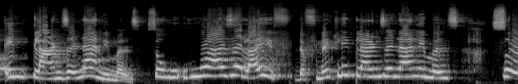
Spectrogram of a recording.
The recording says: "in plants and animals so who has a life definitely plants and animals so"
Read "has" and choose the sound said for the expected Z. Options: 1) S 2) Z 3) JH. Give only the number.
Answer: 2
